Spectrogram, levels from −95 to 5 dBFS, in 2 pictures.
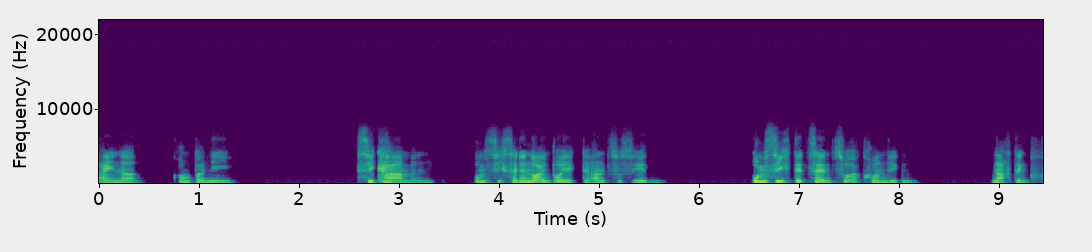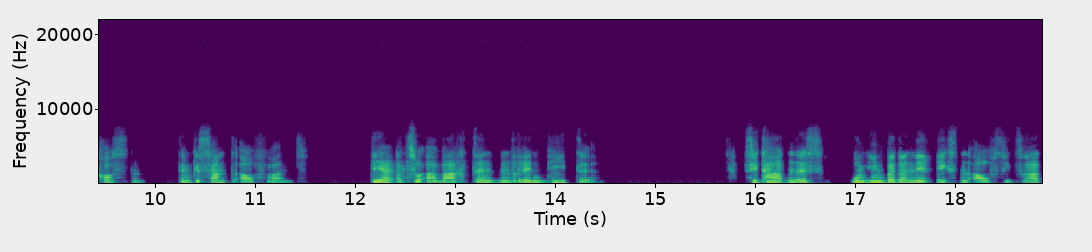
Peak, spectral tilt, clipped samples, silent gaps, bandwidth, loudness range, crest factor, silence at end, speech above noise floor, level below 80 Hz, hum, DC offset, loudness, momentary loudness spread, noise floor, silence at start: -2 dBFS; -7 dB/octave; under 0.1%; none; 7.2 kHz; 5 LU; 20 dB; 0 s; 67 dB; -80 dBFS; none; under 0.1%; -21 LUFS; 14 LU; -87 dBFS; 0 s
